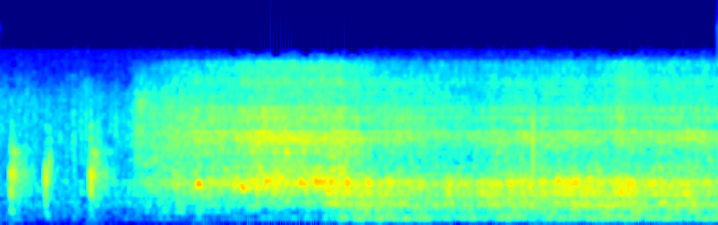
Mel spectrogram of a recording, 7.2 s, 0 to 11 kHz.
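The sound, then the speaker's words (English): A rock fall about half a mile up a gorge, from the river undercutting the cliffs, on a foggy, dark night: a few sharp knocks and cracks, then a heavy, steady rumbling roar that swells and holds, with no voices. “Big rock fall about 1/2 mile up the gorge there.”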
